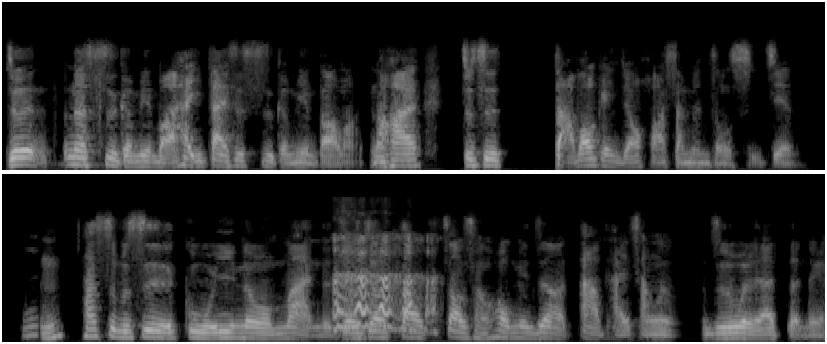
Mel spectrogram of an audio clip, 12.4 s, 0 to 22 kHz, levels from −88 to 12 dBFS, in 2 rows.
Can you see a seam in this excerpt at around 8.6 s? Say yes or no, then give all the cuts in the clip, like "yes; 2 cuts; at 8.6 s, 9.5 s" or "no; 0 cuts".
no; 2 cuts; at 3.3 s, 6.4 s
